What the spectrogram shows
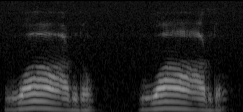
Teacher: これ▁R▁の発音が巻き舌で入ってます。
